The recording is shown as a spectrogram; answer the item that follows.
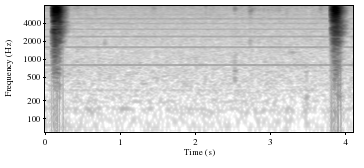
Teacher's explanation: the tip of your tongue must be curled up, touching the hard palate and then releasing a little airflow.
